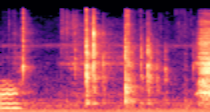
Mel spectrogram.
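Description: A few faint clicks and knocks of a utensil against a ceramic crock pot holding thick soap paste.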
